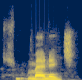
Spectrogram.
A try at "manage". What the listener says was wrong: Manage. And it's not nedge, it's nij. Manage.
